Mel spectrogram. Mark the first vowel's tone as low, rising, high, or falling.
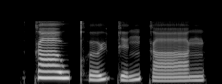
high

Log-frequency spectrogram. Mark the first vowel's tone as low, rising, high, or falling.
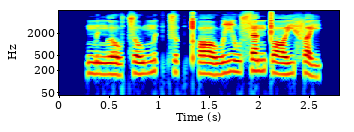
low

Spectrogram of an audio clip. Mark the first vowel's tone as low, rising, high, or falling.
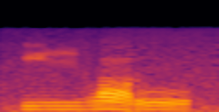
low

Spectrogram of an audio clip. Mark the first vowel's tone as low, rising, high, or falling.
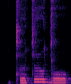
low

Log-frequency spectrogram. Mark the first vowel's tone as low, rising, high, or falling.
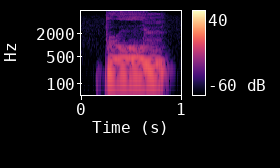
low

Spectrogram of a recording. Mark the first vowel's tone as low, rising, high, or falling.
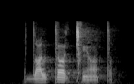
low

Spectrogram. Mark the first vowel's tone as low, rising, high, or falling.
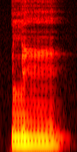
high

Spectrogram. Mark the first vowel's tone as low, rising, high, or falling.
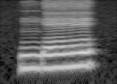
rising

